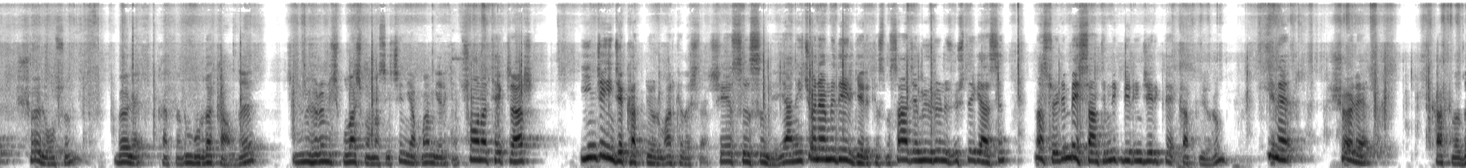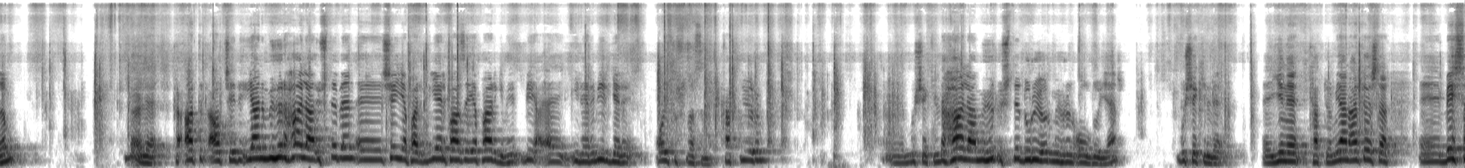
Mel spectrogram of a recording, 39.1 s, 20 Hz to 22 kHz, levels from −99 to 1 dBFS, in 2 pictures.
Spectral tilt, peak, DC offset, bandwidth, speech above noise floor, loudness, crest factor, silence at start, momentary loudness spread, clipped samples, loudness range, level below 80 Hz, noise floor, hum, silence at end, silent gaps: -5.5 dB/octave; 0 dBFS; under 0.1%; over 20 kHz; 36 dB; -17 LUFS; 16 dB; 0 s; 17 LU; under 0.1%; 8 LU; -62 dBFS; -52 dBFS; none; 0 s; none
